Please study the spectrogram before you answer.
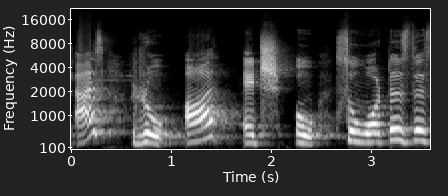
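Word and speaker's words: ρ: This is the symbol in order to represent the density, which is pronounced as rho, R-H-O.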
